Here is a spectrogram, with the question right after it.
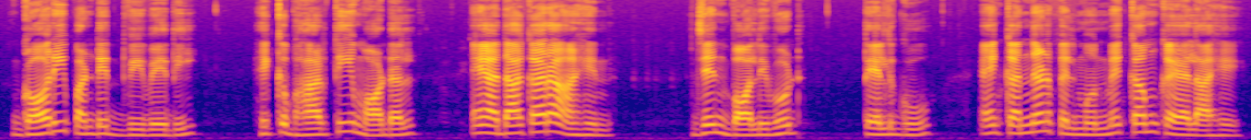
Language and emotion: Sindhi, neutral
